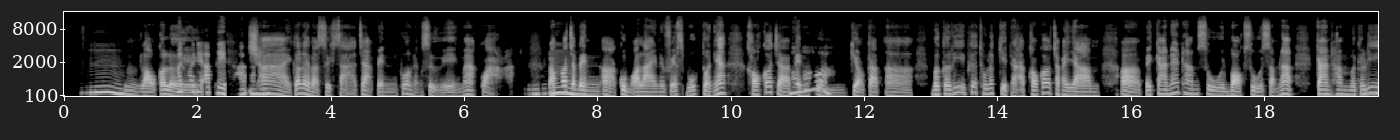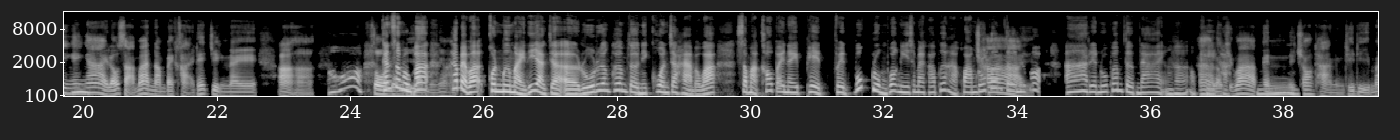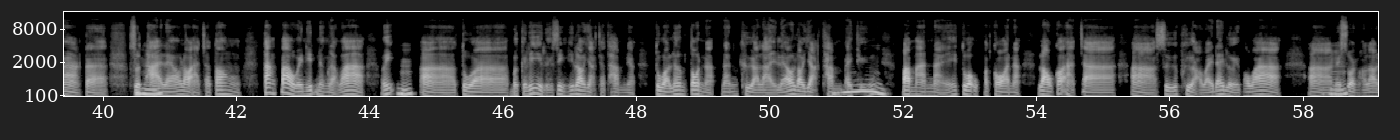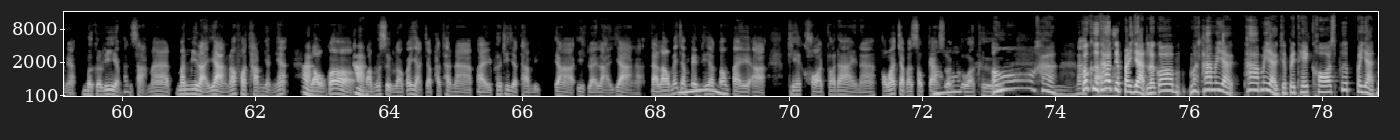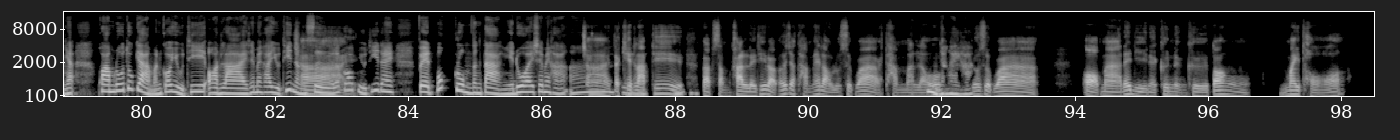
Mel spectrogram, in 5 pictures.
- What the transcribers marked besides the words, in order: other background noise; in English: "เทกคอร์ส"; in English: "เทกคอร์ส"; tapping
- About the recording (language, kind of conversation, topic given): Thai, podcast, มีเคล็ดลับอะไรบ้างสำหรับคนที่เพิ่งเริ่มต้น?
